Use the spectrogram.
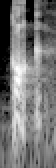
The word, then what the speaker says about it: Koch: His name is Conrad Koch. Koch. It's not my name. What? It's Koch.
